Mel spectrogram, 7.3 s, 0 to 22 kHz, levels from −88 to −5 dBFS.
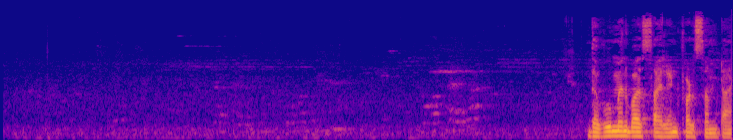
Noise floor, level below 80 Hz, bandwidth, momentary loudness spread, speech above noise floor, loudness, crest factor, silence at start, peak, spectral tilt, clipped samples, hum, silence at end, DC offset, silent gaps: -60 dBFS; -66 dBFS; 15.5 kHz; 28 LU; 36 dB; -25 LUFS; 22 dB; 4.35 s; -10 dBFS; -6 dB/octave; under 0.1%; none; 0 s; under 0.1%; none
